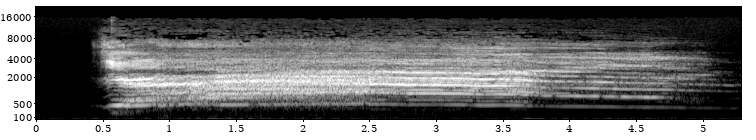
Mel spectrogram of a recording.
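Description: A stock scream effect from the Phoenix Wright: Ace Attorney game, one long, loud shrill cry that starts abruptly, holds steady, then fades over about four seconds with no talk.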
